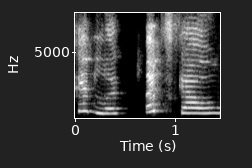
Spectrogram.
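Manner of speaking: very high, cheerful, coaxing happy dog voice. Retelling walking a reactive dog past another dog: imitating own happy voice to a dog. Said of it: "using happy voice and all this stuff".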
